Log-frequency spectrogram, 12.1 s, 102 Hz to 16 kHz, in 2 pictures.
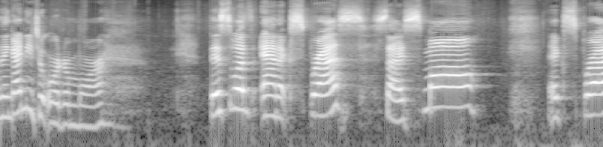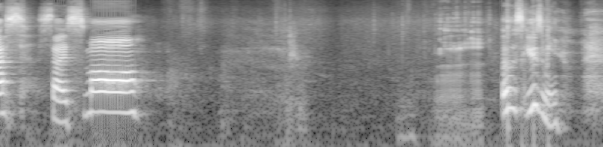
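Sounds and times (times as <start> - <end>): woman speaking: 0.0 - 1.1, 2.1 - 4.8, 5.5 - 7.5, 11.1 - 11.8.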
